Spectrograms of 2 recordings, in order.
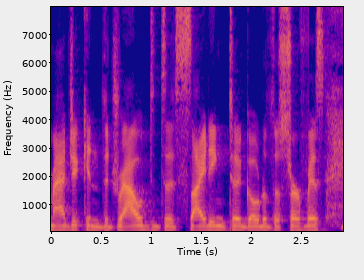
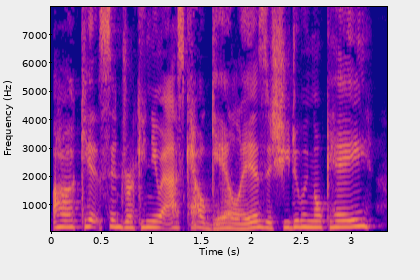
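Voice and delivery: higher-pitched character voice; Wendy; 8 semitones higher than usual. Acted. Friend checking on Gale by message, higher voice. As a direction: ask lightly in a raised voice. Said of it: "Wendy says".

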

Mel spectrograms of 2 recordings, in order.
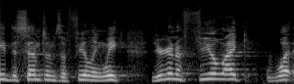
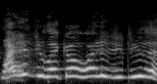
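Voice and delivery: very high, raised-voice protest; mock yelling child; 11 semitones higher, 5 dB louder than usual. Daughter to dad after bike stop, mock outraged yell. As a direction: imitate an upset kid yelling. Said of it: "she yells at you".

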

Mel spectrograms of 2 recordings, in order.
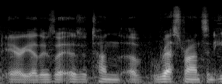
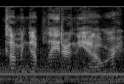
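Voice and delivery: news anchor read; 6 semitones higher than usual. Acted.

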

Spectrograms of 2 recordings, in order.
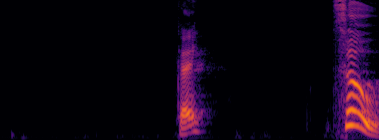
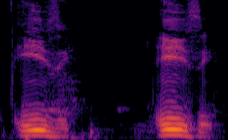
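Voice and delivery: low, soft, coaxing criminal voice; criminal sizing you up; 13 semitones lower, 6 dB quieter than usual. Retold or imitated. Street criminal calming a mark he's chosen, low and soft. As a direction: lure the mark in quietly and low. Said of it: "Criminal like".

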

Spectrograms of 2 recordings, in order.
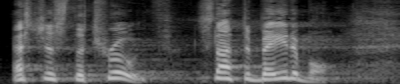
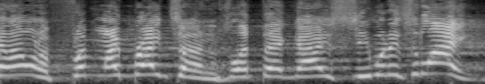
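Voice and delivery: much louder, higher, laughing mock fury; inner vengeful thought; 9 semitones higher, 8 dB louder than usual. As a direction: blurt the petty revenge thought with glee. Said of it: "But I'm thinking".

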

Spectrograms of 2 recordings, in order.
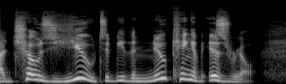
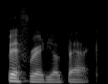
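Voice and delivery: plain reading voice

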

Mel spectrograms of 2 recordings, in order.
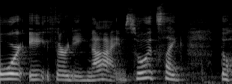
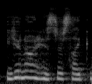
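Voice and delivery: ordinary talk, nothing marked

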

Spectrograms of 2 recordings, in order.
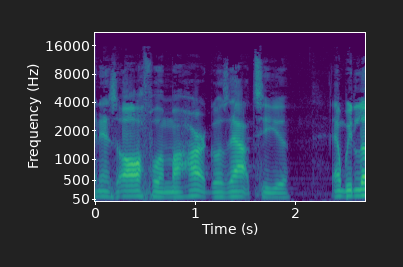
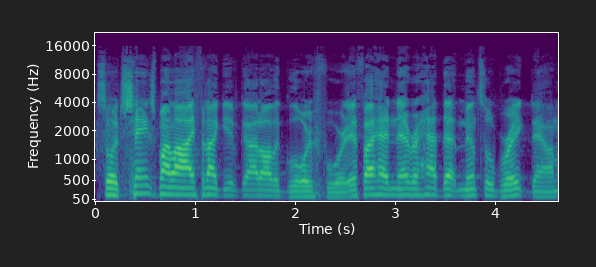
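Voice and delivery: loud, ringing testimony to the congregation; forceful preaching; 3 semitones higher, 7 dB louder than usual. Acted. Pastor testifying to the church, loud and ringing. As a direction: proclaim it, preacher at full force.

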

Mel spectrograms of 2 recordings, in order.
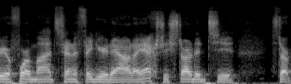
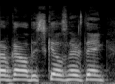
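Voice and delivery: much higher and fast, tumbling out eagerly; excited rush; 9 semitones higher, faster than usual. Retold or imitated. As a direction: rattle off your skills, thrilled. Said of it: "I'm so excited".

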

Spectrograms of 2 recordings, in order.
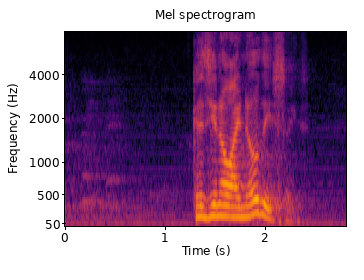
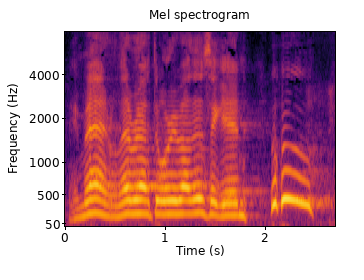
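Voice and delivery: fast, much louder, ending in a high whoop; excited cheer; 5 semitones higher, 8 dB louder than usual. Acted. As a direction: celebrate with the congregation. Joyful cheer ending point.

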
